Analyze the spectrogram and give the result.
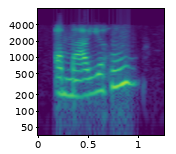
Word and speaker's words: Amanyahu: Yes, my name is Amayahu. You can call me Maya. – Are you saying Amayahu? Spell it. – Yes. A-M-A-N-Y-A-H-U.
